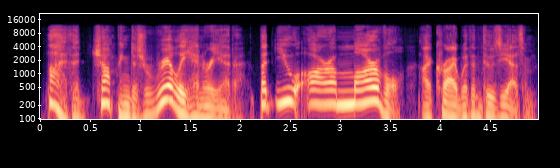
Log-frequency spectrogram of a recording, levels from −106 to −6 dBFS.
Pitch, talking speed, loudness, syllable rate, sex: 140 Hz, 170 wpm, -18 LUFS, 5.0 syllables/s, male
